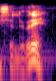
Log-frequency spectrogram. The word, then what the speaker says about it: celebré: decir celebre célebre y celebré cada palabra por la ubicación del acento tiene tiene distinto significado también podríamos decir por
